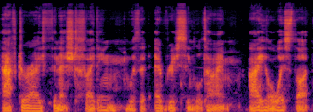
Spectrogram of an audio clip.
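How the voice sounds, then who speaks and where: A man playing a weary, haunted ancient warden in an audio log, speaking in a halting, somber way with a gravelly, husky low voice. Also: steady tone, sharp tone, dry recording, heavily acted. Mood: weary, grim. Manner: halting, somber, hesitant delivery. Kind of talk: character audio log, slow monologue.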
